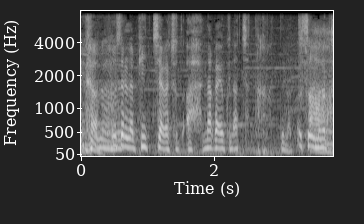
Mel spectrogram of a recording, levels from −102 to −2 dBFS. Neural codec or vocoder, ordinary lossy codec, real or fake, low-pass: none; none; real; 7.2 kHz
